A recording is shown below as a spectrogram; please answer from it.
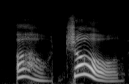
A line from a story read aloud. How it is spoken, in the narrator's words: exclaimed Polly, quite shocked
